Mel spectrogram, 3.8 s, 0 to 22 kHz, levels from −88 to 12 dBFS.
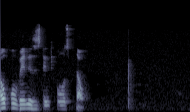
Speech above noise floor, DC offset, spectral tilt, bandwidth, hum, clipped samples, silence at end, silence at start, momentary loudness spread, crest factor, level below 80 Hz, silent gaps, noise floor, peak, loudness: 41 dB; under 0.1%; -5 dB/octave; 9 kHz; none; under 0.1%; 2.15 s; 0 s; 25 LU; 24 dB; -80 dBFS; none; -70 dBFS; -10 dBFS; -32 LUFS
